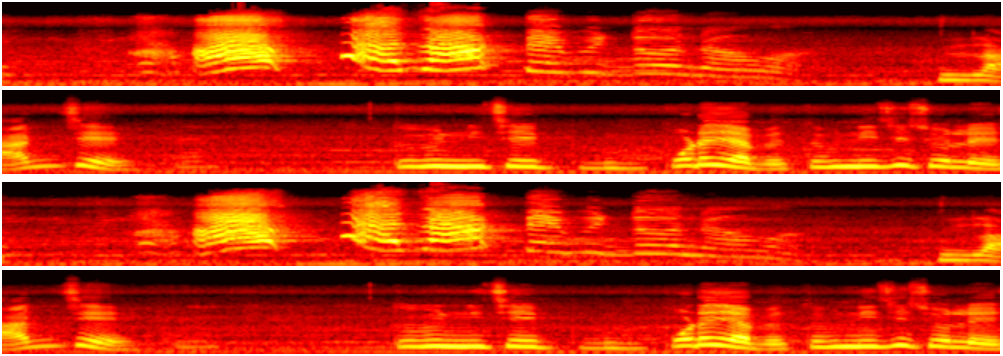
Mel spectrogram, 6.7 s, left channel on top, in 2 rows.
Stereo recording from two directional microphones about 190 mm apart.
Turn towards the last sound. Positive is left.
turn(degrees=0)  # may be behind; listen again after turning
